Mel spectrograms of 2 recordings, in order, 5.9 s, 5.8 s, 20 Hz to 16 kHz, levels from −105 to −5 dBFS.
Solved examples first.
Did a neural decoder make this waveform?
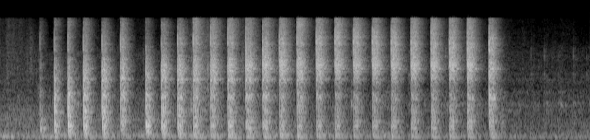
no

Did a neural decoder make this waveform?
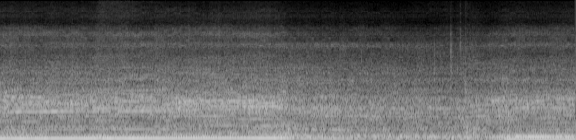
yes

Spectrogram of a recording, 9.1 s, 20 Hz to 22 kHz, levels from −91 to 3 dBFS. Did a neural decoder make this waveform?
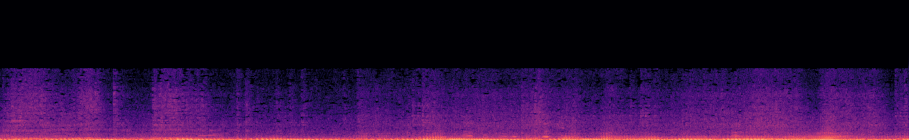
no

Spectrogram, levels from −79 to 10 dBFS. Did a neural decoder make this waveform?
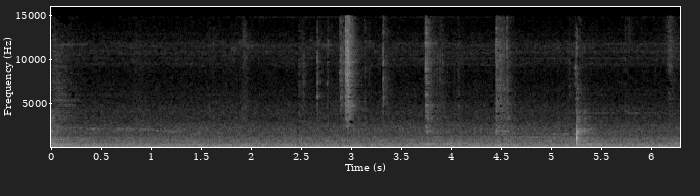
no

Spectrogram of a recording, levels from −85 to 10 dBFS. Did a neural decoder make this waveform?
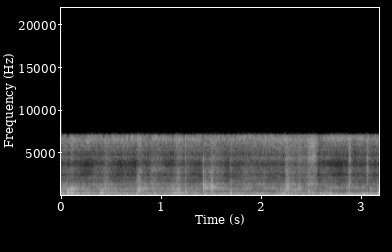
yes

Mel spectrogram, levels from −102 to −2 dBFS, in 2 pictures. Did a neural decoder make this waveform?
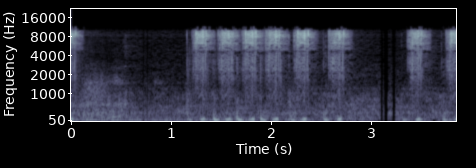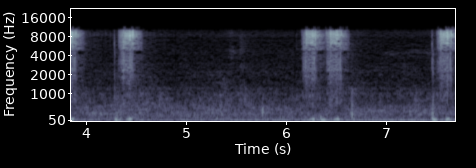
no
